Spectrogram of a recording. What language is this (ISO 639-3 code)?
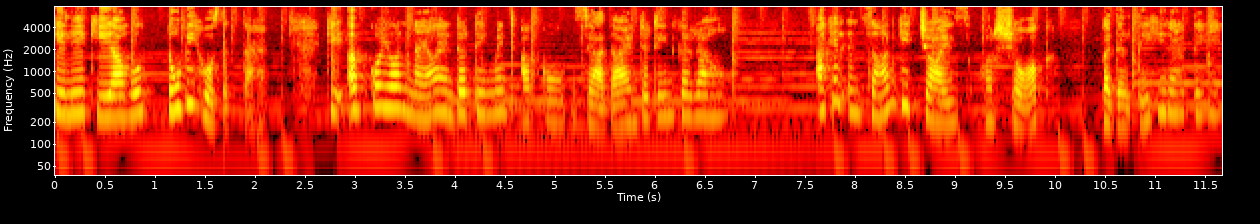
hin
